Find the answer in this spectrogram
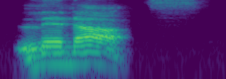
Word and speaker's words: Lenox: And remember, those of you who are listening, it's pronounced Lenox. Lenox.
